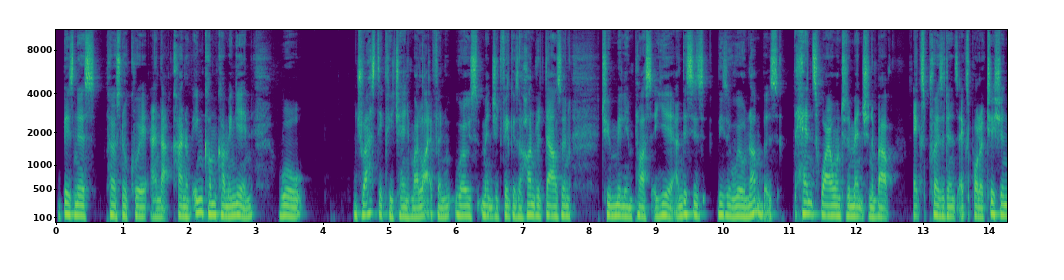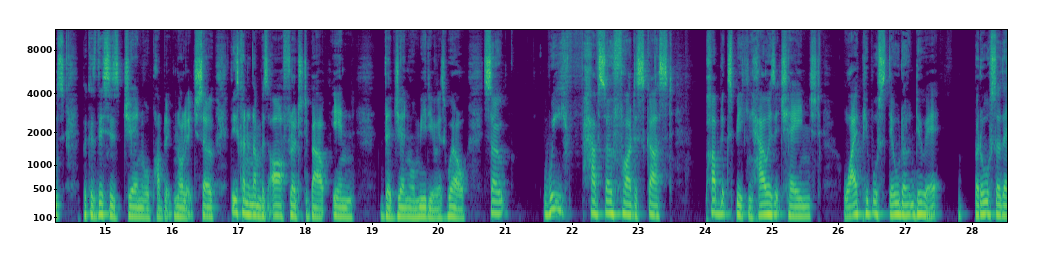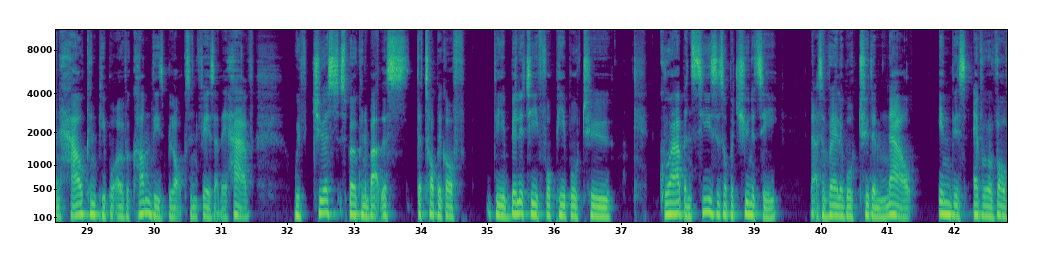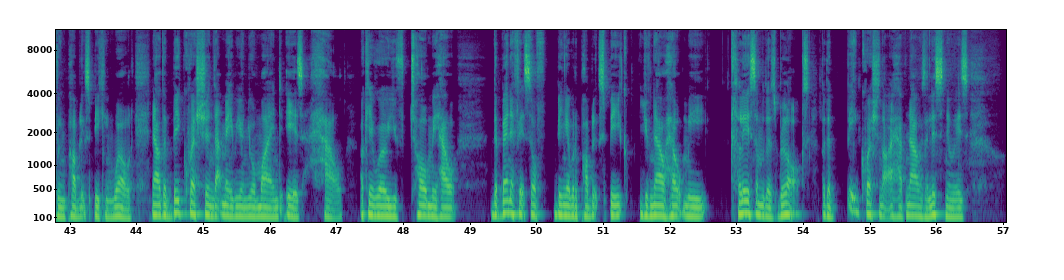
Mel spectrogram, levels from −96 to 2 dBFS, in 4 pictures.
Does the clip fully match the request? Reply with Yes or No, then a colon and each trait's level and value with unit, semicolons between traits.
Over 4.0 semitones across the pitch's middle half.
No: average, 2.8 semitones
